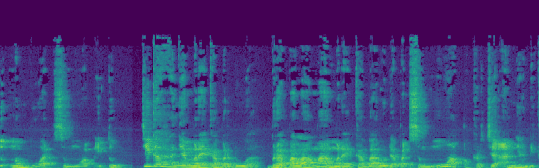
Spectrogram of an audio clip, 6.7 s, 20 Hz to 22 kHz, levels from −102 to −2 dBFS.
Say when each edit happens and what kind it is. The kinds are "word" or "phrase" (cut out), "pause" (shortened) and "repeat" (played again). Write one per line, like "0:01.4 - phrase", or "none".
0:01.2 - word
0:01.6 - pause
0:03.3 - pause
0:05.1 - word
